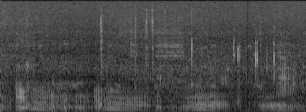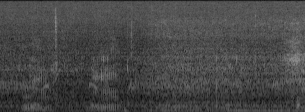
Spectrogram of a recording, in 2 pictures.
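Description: Lion cubs growling at each other over a buffalo carcass: a string of low, rough growls as a cub guards its share of the meat.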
